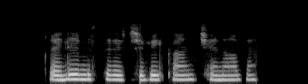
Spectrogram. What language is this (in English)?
Kurdish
